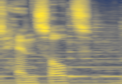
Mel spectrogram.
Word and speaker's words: Henselt: only by Peggy Hill so the king of Quetta one's name is pronounced henselt which i discovered upon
